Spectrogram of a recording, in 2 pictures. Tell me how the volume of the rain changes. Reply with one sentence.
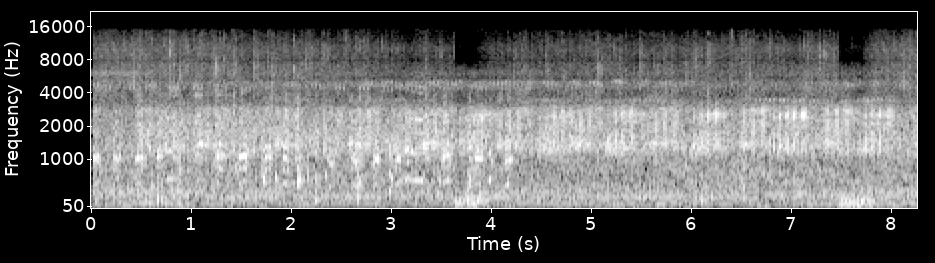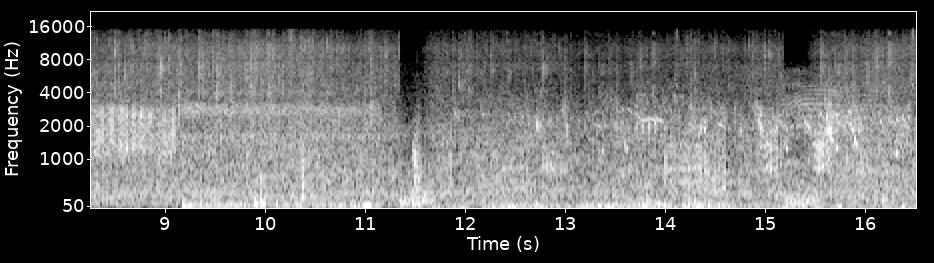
The volume of the rain stays about the same.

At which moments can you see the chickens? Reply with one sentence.
The chickens can be heard from 0.0 to 4.3 s and from 11.8 to 16.4 s.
